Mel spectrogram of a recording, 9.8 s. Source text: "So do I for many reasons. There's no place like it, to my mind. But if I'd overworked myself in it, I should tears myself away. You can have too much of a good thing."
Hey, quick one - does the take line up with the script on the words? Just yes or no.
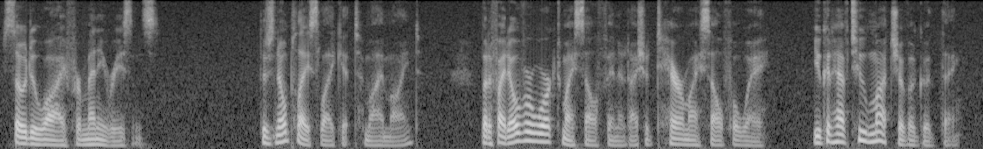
no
